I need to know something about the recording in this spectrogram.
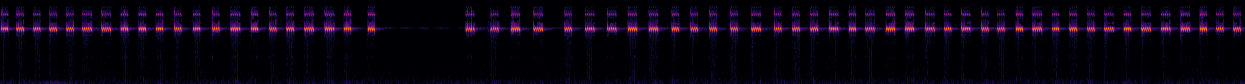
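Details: Close recording of two crickets giving rapid, even high-pitched chirps, about four a second, broken by a brief silence near the middle before the rhythmic pulsing resumes; otherwise quiet background.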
